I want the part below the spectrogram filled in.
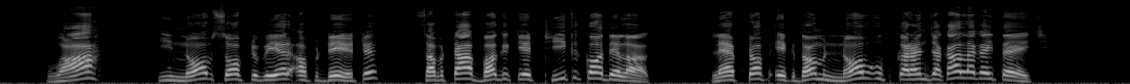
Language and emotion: Maithili, surprised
